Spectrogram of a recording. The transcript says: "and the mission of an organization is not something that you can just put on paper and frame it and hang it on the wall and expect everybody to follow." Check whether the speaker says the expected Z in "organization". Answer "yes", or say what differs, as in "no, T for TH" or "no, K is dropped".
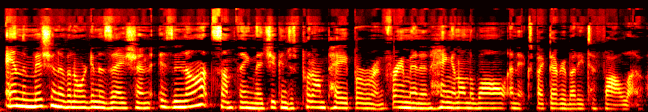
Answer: yes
